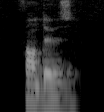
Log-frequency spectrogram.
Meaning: female equivalent of fendeur
- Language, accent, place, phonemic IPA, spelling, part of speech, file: French, France, Lyon, /fɑ̃.døz/, fendeuse, noun, LL-Q150 (fra)-fendeuse.wav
